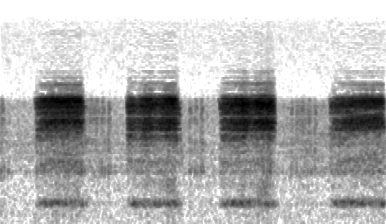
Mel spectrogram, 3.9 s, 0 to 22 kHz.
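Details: Barn owl at its nest as a gopher is delivered, late night, 2 April 2015: four rasping, hiss-like screeches, each about half a second long, spaced roughly one second apart.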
